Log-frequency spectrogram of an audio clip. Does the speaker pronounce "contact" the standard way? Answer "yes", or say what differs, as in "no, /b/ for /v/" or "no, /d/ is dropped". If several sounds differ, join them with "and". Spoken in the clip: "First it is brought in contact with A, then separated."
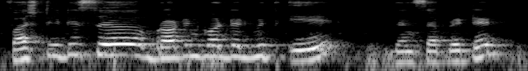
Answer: no, /l/ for /n/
